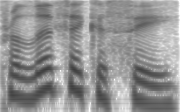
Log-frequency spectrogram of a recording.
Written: prolificacy

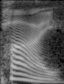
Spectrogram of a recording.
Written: pi

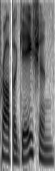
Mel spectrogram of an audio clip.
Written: propagation

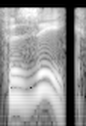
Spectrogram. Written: physique

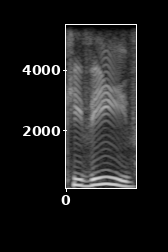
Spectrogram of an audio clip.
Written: qui vive

